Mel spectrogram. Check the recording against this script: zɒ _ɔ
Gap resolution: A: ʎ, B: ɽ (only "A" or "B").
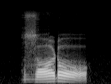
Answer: B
